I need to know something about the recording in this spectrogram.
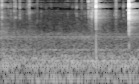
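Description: Two short metallic clicks of a stainless steel watch bracelet being handled, about half a second apart in the second half, the second one louder.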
